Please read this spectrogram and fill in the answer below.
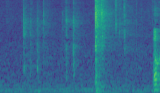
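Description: Typing on a computer keyboard: a few scattered keystrokes, with one louder key strike a little past halfway.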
